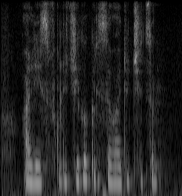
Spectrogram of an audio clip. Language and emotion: Russian, neutral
